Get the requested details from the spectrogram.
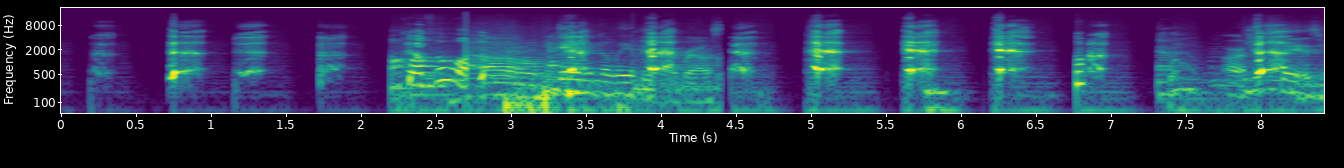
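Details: Sharp, brief voiced hiccups recurring about every half second to one second, from a hiccup compilation, with a stretch of background music and talk.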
